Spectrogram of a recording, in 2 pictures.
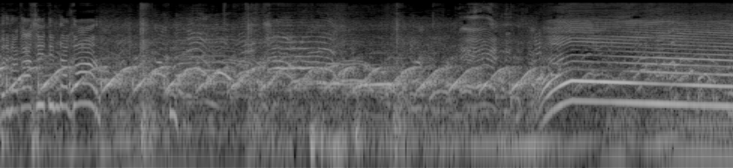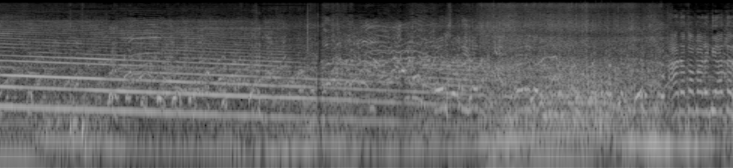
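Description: A fire engine siren wails through repeated rising and falling sweeps, then settles into a loud, long descending tone near the listener, with traffic rumble and people talking underneath.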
